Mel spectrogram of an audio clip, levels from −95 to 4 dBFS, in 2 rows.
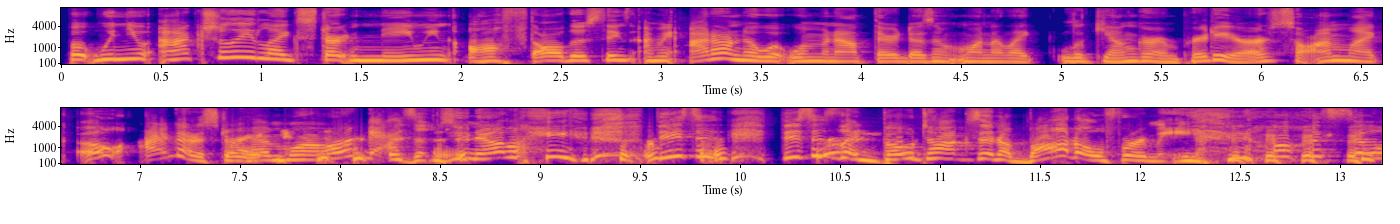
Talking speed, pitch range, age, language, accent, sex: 255 wpm, 180-225 Hz, 30-49, English, American, female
